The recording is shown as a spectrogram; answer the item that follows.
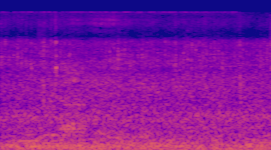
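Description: Electric skateboard's wheels rolling over asphalt, a steady low rumble with street noise around it.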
